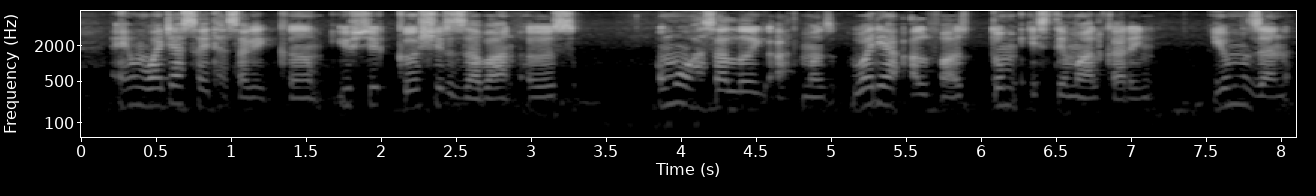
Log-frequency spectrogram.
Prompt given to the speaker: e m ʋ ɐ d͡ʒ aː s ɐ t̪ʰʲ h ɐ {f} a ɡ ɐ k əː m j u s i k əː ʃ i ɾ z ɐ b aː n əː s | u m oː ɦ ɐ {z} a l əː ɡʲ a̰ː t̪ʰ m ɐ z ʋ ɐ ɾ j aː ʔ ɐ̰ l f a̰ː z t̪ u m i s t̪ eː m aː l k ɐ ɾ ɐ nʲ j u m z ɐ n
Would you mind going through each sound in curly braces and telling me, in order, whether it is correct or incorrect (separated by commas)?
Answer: incorrect, incorrect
